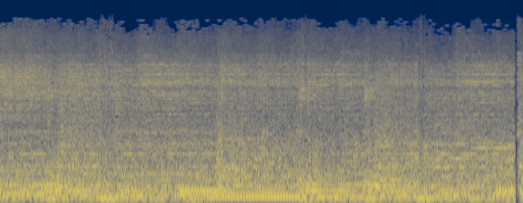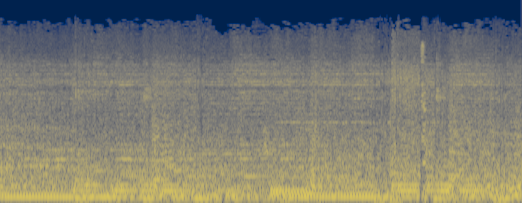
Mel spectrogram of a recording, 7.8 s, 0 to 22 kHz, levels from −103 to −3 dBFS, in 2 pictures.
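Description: Damaged data in a compressed stream disrupts the audio from 3.83 to 3.92 s and again from 7.07 to 7.13 s. Corrupted bytes in the encoded stream left the decoder unable to read those frames, so it lost sync and had to hunt for the next valid frame header.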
